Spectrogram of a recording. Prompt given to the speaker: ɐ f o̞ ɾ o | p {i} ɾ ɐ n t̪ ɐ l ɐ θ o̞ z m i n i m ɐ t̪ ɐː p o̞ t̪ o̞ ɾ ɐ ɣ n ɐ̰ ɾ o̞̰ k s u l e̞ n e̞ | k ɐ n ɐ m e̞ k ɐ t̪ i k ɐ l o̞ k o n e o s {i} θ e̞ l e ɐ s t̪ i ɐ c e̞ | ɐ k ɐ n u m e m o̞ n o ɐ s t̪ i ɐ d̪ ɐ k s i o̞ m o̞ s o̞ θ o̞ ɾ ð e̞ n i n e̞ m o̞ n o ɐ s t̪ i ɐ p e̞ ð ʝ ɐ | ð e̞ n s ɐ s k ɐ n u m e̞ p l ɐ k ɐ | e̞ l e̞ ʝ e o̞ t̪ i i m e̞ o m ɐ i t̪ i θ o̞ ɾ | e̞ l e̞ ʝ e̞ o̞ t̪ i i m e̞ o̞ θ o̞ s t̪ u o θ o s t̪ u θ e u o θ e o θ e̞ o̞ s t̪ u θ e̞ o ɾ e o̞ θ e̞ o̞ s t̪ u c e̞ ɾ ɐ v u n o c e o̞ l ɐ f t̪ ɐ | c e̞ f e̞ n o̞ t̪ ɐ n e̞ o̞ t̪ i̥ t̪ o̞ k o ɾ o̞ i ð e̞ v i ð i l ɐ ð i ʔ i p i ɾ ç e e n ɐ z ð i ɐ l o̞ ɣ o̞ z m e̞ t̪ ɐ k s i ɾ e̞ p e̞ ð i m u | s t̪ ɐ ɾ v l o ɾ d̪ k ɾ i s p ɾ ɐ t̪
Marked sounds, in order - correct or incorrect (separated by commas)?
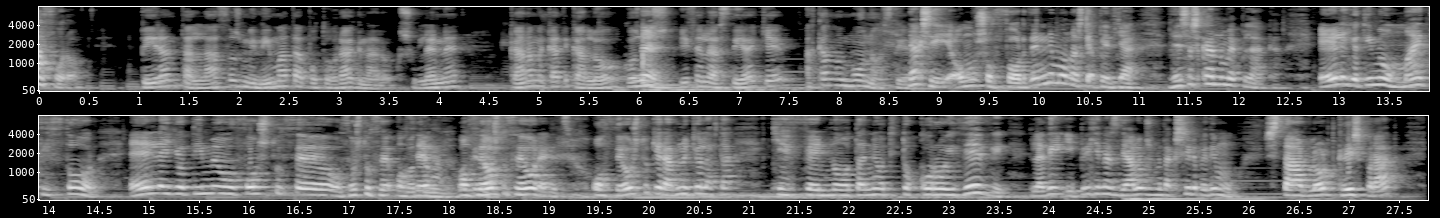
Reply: correct, correct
